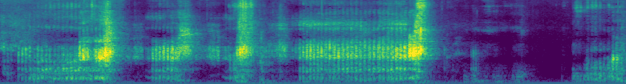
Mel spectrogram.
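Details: French Bulldog named Muffin play-fighting with a boy almost three years old: rough, throaty growls in long rasping bursts with brief pauses, a few sharper snarling peaks, and faint human voices in the background.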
